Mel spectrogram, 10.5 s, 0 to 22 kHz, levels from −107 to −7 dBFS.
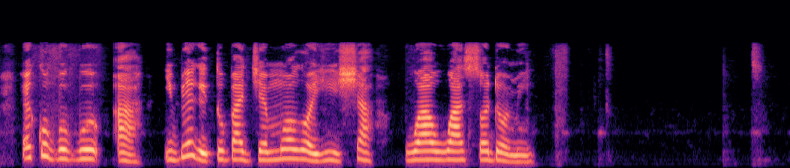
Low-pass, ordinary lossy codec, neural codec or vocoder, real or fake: none; none; none; real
